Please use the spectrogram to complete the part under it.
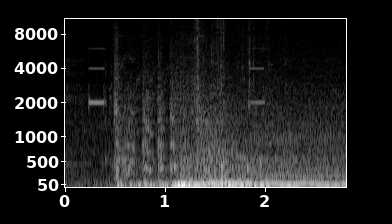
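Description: A Nissan Altima with a cylinder misfire cranks and fires up close by, a few clicks and starter whir giving way to a steady, rough idle rumble.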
